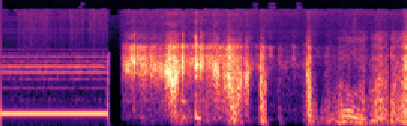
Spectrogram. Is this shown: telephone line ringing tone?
yes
